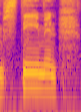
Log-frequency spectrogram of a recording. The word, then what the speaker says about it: Steeman: Let the record show that his last name, Steeman, rhymes with semen for a reason.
